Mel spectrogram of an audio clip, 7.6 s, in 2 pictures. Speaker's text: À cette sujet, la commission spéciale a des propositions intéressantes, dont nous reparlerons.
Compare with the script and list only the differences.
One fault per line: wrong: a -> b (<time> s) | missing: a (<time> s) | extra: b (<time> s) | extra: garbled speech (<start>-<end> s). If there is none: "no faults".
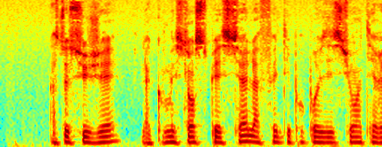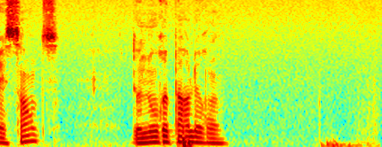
wrong: cette -> ce (0.6 s)
extra: fait (2.6 s)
